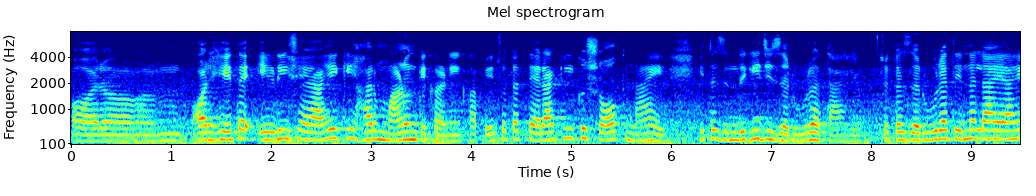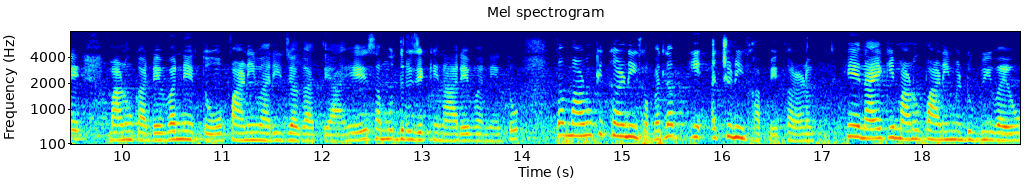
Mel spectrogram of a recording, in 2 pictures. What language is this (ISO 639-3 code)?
snd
